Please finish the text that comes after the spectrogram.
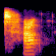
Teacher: in English we have post aspiration in words like tap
